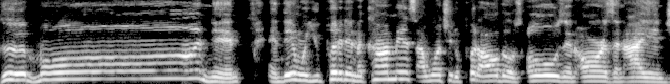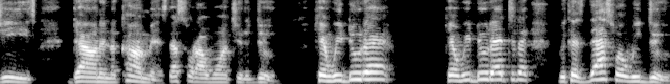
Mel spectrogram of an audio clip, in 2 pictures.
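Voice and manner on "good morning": high, emphatic, heartfelt, "morning" drawn out. Showing first-time viewers how to greet: saying it like you mean it. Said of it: "say it like you mean it".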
